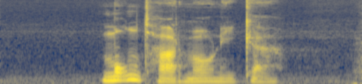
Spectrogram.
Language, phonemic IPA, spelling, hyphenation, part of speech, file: Dutch, /ˈmɔnthɑrˌmonika/, mondharmonica, mond‧har‧mo‧ni‧ca, noun, Nl-mondharmonica.ogg
- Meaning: harmonica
